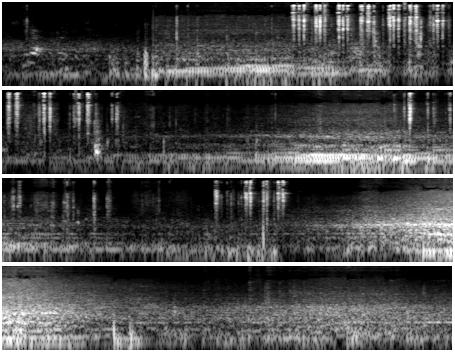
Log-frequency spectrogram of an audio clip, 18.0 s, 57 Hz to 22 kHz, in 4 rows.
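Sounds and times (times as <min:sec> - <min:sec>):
metal tools clinking: 0:02.8 - 0:06.2, 0:08.4 - 0:12.0.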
